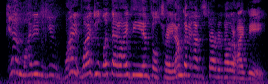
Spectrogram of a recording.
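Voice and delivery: angry coworker yelling over a failed IV; mock angry yell. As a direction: snap at the nurse like a stressed doctor. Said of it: "and he's yelling at me".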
